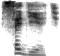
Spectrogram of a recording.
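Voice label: "sedieť", Slovak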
